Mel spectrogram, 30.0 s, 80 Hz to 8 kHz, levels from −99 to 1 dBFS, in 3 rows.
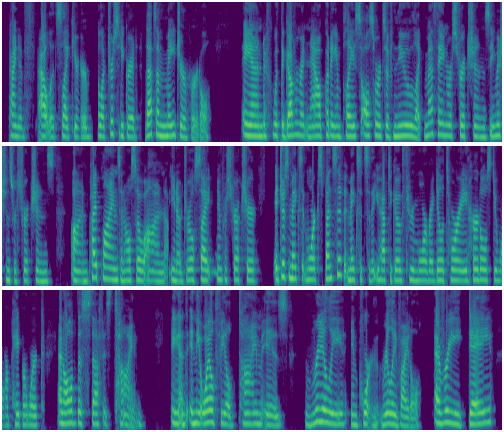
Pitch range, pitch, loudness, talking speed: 205-225 Hz, 215 Hz, -28 LUFS, 160 wpm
